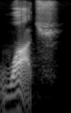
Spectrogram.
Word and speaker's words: watch: match family you have watch w-a-t-c-h it seems that when you have a w in front of an a it changes the sound of the a of the a you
